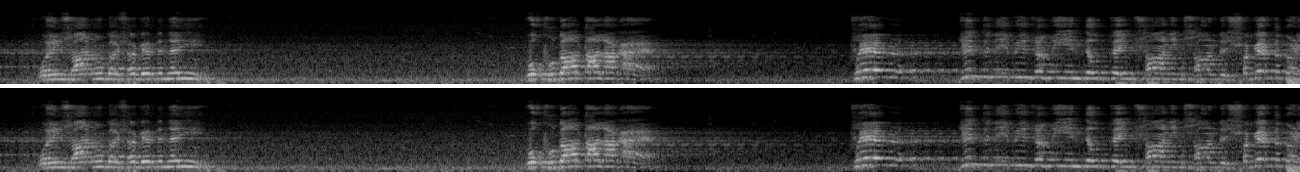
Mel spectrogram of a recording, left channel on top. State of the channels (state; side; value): identical; both; correlation 1.00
